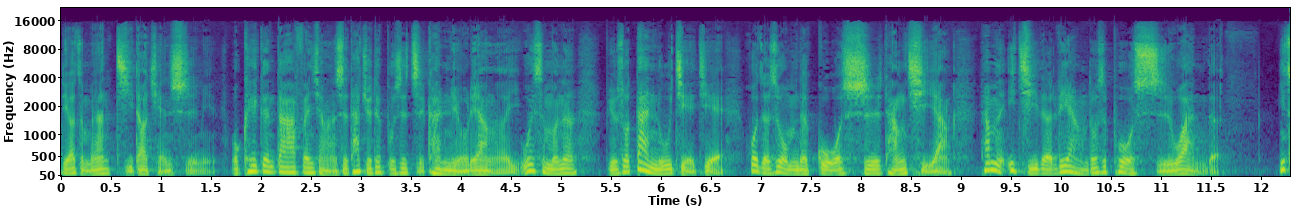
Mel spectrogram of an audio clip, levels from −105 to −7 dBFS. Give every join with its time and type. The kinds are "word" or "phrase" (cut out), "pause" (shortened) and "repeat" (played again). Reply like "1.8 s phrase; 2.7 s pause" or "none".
1.6 s pause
